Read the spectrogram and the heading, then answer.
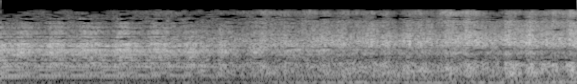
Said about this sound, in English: So when the train began to near Broken Wheel Grade,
